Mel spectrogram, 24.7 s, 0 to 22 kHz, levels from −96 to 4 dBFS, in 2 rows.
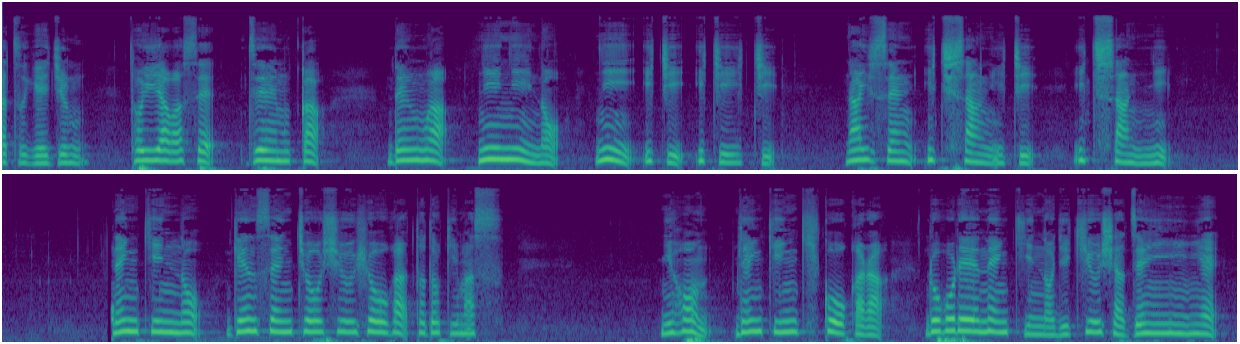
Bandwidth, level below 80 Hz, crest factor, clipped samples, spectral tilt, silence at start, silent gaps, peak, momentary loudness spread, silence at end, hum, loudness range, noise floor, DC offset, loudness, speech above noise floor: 15.5 kHz; -46 dBFS; 18 dB; under 0.1%; -4.5 dB/octave; 0 s; none; -12 dBFS; 11 LU; 0.2 s; none; 6 LU; -68 dBFS; under 0.1%; -30 LUFS; 39 dB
